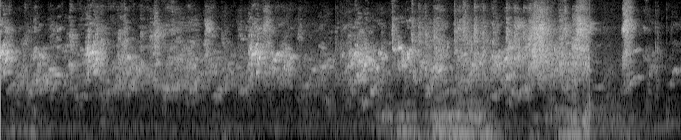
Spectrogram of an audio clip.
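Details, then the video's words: Budgerigars chatter in a steady, raspy high warble with squeaky peaks, a few louder chirps toward the end, and light low rustling sounds midway. "Budgies Moments Collection"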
